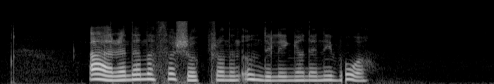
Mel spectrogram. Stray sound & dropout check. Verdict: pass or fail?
fail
